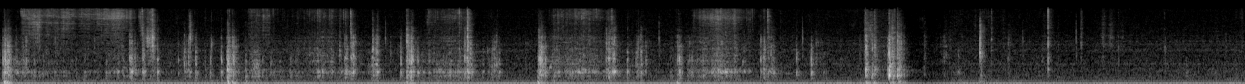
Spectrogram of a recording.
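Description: Paper being worked by hand on a craft mat: rustling, sliding and scraping strokes with scattered clicks and taps. They thin out about nine seconds in, with a few clicks after.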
